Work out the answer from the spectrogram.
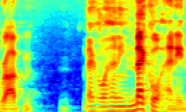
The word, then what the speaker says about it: McElhenney: Okay, so back in 21-22, the season that Ryan Reynolds and Rob McElhenney, that's the way to pronounce it, when they bought the team, they were in the English National League, which was the 5th tier.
